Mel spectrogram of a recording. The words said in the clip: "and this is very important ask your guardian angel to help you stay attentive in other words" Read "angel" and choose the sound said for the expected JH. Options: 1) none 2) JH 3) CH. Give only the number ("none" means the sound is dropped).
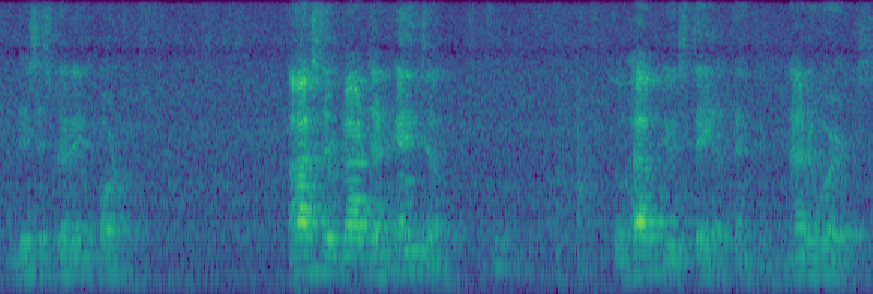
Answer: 2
